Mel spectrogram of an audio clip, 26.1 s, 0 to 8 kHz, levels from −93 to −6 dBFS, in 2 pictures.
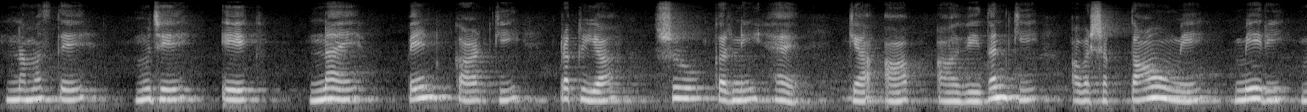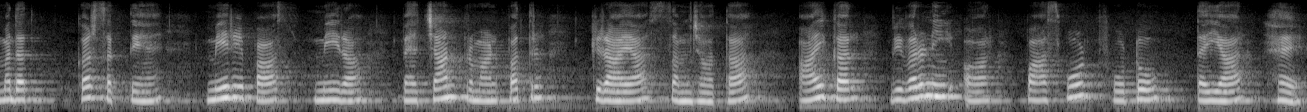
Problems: background sounds at intervals, echo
